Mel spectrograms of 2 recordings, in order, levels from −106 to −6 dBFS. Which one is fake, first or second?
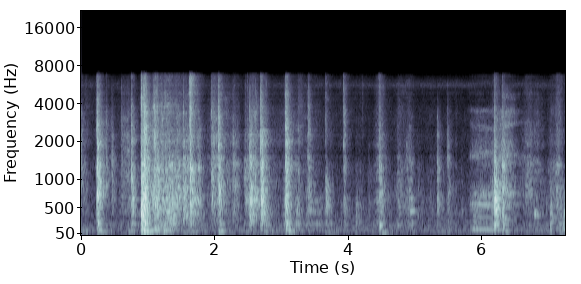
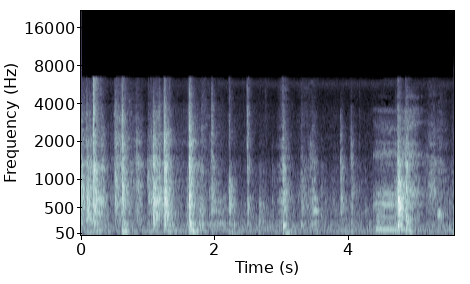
first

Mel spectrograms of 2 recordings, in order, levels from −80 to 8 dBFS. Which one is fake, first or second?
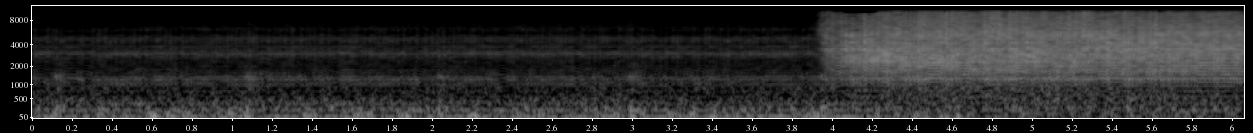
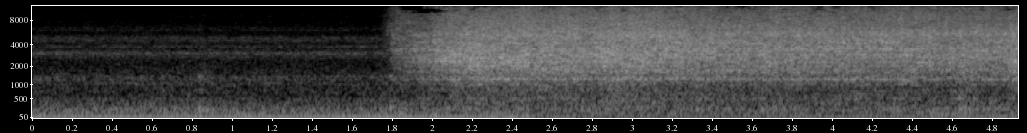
first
